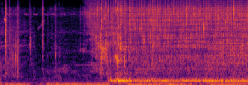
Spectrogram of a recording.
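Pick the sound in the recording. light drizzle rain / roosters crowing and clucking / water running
water running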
